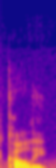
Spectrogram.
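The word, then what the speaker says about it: Kali: I'm pretty sure it's Callie.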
